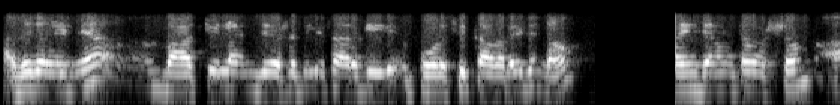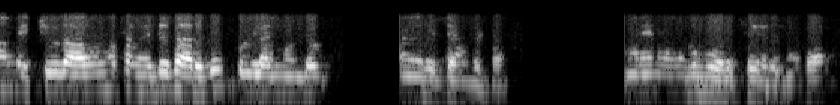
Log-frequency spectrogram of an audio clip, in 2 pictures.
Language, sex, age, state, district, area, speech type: Malayalam, male, 30-45, Kerala, Palakkad, rural, conversation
